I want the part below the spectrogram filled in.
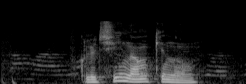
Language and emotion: Russian, neutral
